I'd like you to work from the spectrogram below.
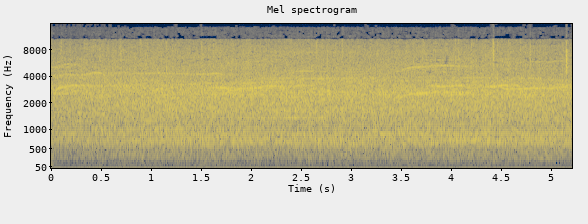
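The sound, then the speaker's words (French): Sustained, dense applause from a huge crowd, a steady roar of clapping without pause: a three-minute standing ovation for Michael Jordan at his farewell, considered the longest standing ovation in sports history. “Les applaudissements durent trois minutes. Et dans le monde du sport, c'est considéré comme la plus longue standing ovation de l'histoire.”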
